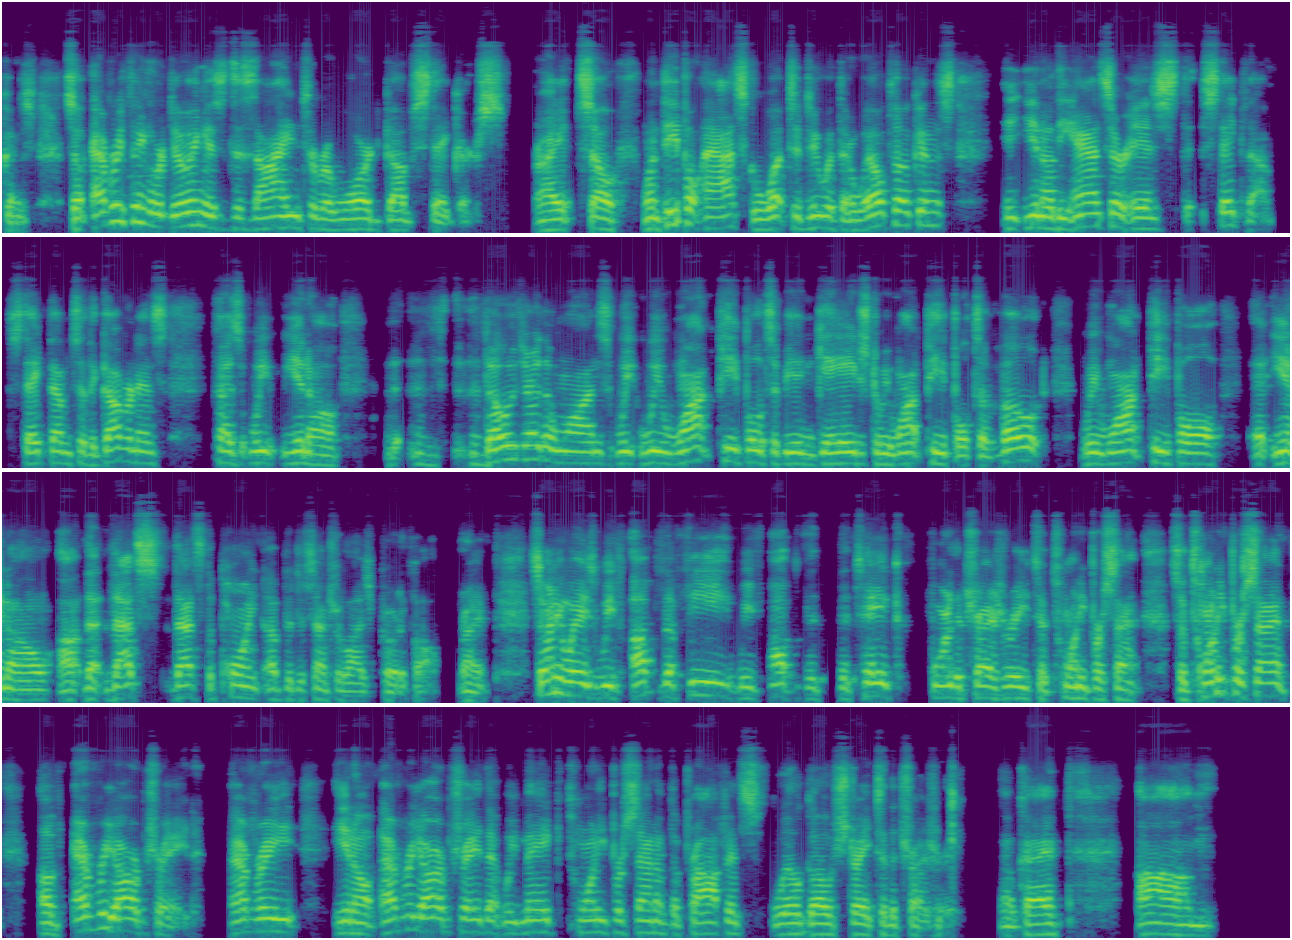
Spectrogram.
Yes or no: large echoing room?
no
